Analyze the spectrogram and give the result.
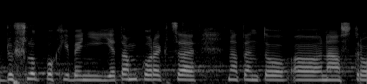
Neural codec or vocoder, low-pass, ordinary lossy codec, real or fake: none; 7.2 kHz; MP3, 64 kbps; real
